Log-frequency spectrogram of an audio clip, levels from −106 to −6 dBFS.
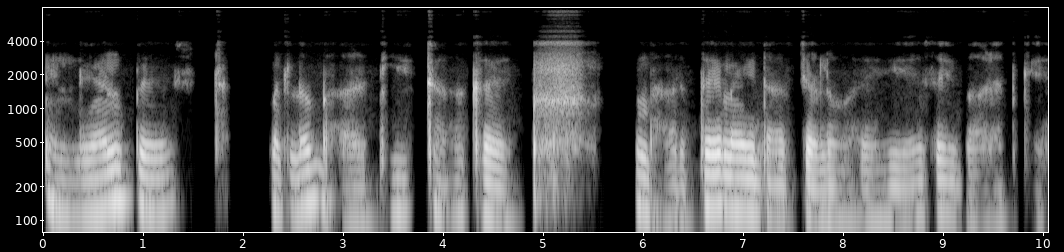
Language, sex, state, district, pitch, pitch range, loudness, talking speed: Magahi, male, Bihar, Lakhisarai, 110 Hz, 100-125 Hz, -26 LUFS, 100 wpm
